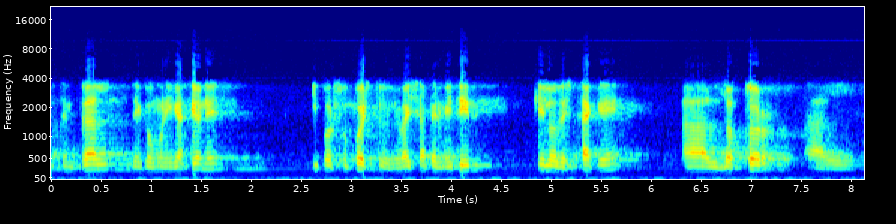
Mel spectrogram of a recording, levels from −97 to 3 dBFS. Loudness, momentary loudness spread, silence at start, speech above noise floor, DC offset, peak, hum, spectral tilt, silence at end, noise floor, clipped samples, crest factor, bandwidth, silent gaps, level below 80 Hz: -31 LUFS; 13 LU; 0 s; 35 dB; under 0.1%; -12 dBFS; none; -2 dB/octave; 0.1 s; -67 dBFS; under 0.1%; 22 dB; 10.5 kHz; none; -80 dBFS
